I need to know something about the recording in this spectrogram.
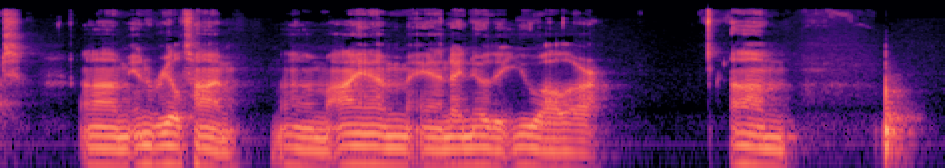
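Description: A man speaks calmly into a microphone over an online call.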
